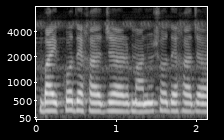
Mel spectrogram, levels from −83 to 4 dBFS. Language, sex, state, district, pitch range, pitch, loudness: Bengali, female, Assam, Hailakandi, 220-230 Hz, 225 Hz, -14 LUFS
